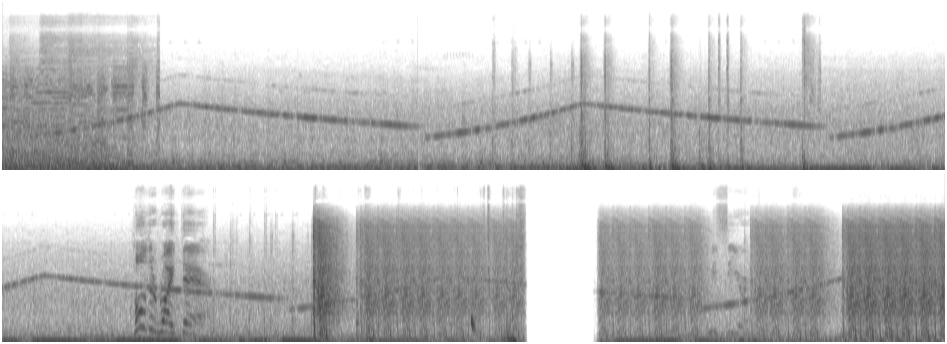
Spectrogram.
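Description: A police siren wails, rising and falling over and over.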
